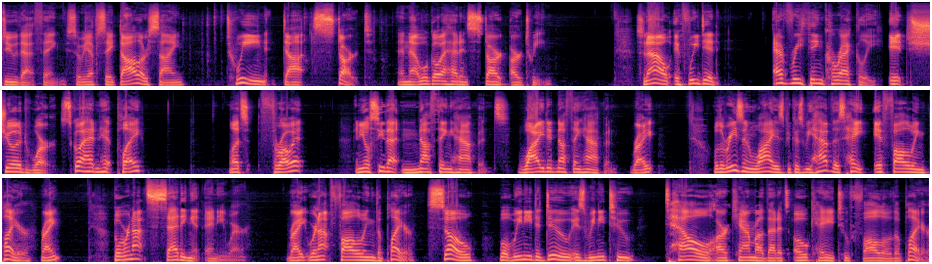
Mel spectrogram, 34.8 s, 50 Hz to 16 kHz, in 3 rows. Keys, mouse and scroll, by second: 0.9 shift+4, 2.2 Down, 2.4 Down, 2.5 Return, 2.8-4.3 typing, 4.5 Tab, 5.3 ctrl+s, 10.4 click, 12.2 click, 14.5 click, 20.2 click, 21.5 click, 21.6 click.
